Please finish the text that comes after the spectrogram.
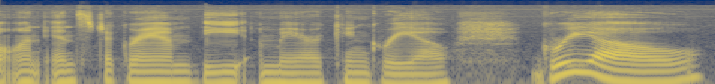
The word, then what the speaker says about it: griot: Instagram the American Grio Grio has a silent T at the end it's g-r-i-o-t all right check it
